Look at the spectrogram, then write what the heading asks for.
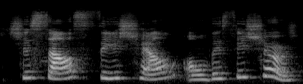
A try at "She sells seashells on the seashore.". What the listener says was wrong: She sells seashells. It's this SZ sound on the end, isn't it? Seashells.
